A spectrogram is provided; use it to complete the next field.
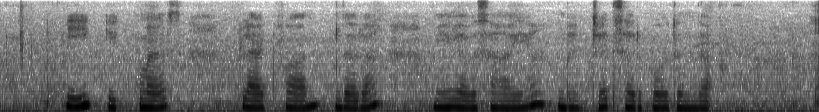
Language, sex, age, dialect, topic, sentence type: Telugu, female, 18-24, Utterandhra, agriculture, question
